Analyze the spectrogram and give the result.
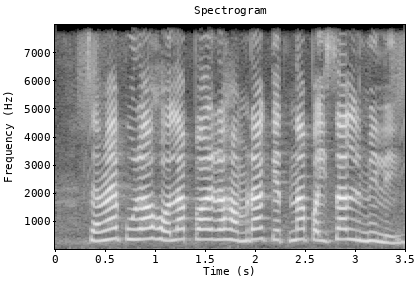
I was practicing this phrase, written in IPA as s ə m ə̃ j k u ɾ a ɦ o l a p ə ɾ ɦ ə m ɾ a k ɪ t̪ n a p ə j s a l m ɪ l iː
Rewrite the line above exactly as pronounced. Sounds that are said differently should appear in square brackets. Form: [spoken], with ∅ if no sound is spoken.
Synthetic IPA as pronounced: s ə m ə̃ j [p] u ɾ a ɦ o l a p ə ɾ ɦ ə m ɾ a k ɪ t̪ n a p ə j s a l m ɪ l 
